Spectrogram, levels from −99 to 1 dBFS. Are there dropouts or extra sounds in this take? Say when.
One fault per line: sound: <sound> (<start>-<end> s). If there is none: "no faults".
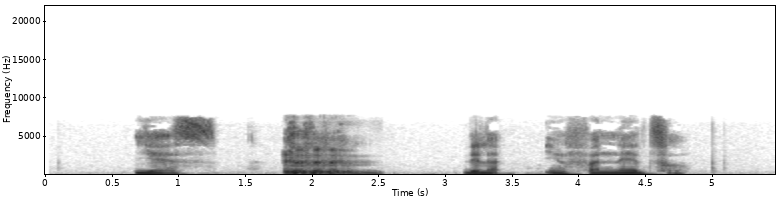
sound: throat clearing (1.8-2.6 s)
